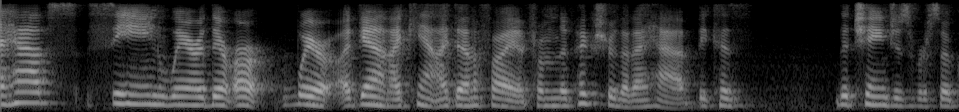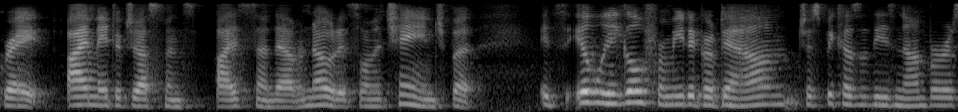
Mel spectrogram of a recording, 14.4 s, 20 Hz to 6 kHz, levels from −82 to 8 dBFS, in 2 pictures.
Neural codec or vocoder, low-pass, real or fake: codec, 16 kHz, about 1 kbps, DyCAST, with the encoder's durations; 5.4 kHz; fake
